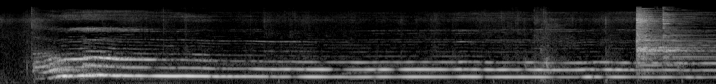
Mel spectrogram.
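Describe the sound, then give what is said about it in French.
A single long wolf howl rises quickly, then holds a steady, sustained tone for several seconds, loud, with no other voices around it. “Il était une fois un loup.”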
